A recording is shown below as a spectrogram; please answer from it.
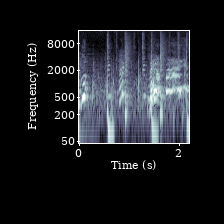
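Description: Women's voices giving short wordless exclamations that rise and fall in pitch, with a few sharp clicks between them.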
